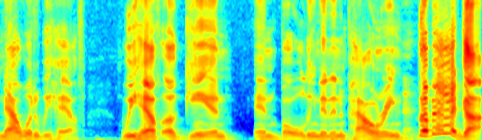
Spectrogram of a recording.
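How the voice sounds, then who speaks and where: Pitch swinging very widely, a man talks with vocal fry. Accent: American. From Chicago west and south side. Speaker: police chief and political candidate. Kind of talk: interview. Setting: studio. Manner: halting.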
